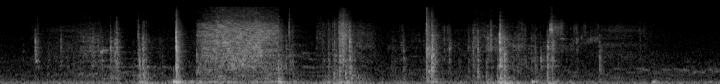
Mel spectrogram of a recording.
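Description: Inspiro paper trimmer cutting a sheet of paper: the blade carriage is slid along its rail with a short, dense hiss about two seconds in. Around it come sharp clicks and taps from the trimmer and the paper being handled.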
